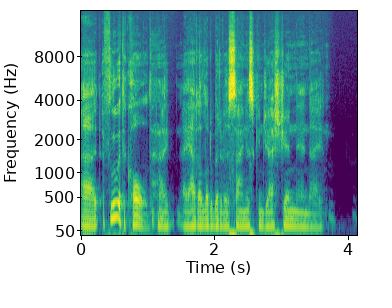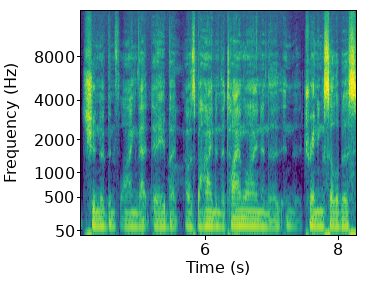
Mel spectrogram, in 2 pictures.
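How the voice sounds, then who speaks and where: A man's very deep, low, somewhat breathy voice at a very fast pace, in a monotone, flat intonation, on a very clean recording with a silent background. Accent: American. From Southern California. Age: 40s. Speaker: former Marine and police officer. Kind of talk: casual chat.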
